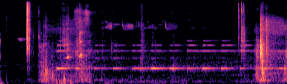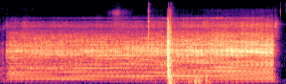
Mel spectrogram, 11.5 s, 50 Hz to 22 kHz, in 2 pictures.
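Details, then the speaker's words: C5 Corvette pop-up headlight retracting: faint clicks, then loud harsh grinding for several seconds; stripped plastic headlight motor gears. "So as you guys can see, when I go to turn off the headlights, it makes this loud grinding noise."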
